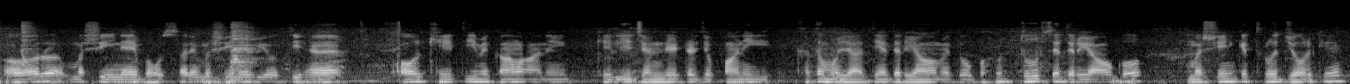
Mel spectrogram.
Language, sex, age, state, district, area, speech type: Urdu, male, 18-30, Bihar, Supaul, rural, spontaneous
